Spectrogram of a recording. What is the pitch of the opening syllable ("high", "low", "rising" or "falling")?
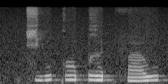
rising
